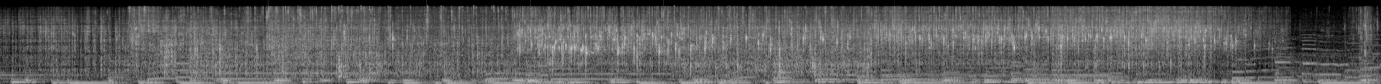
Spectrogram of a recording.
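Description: Rice-paper spring rolls (cha gio) sizzling and crackling in shallow oil in a frying pan. The sizzle starts about a second in, grows louder about five seconds in and fades out near the end.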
